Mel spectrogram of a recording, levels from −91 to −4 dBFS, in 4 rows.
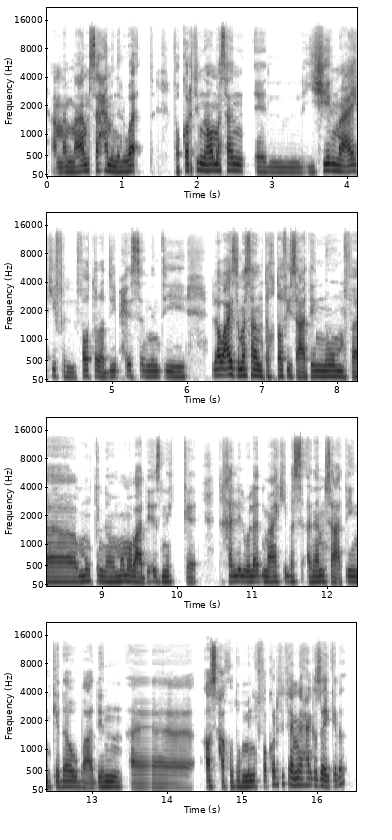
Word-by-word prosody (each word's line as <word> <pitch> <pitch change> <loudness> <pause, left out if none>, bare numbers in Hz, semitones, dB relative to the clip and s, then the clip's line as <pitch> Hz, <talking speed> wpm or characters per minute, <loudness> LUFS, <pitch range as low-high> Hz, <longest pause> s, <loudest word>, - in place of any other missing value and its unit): م 115 +1 -1
معاه 115 +2 +3
مساحة 145 +1 +1
من 125 -3 +3
الوقت، 120 +4 +1 0.4
فكرتِ 150 +10 -2
إن 160 -3 +5
هو 145 +1 +6
مثلًا 150 -1 +3 0.2
ال 110 -1 -5
يشيل 130 +8 +4
معاكِ 135 0 +4
في 120 -3 -12
الفترة 120 +3 -3
دي 125 +4 -4
بحيث 135 0 -4
إن 125 -1 -2
أنتِ 125 0 -3 0.7
لو 150 +1 +5
عايزة 155 -1 +6
مثلًا 150 -2 +4
تخطفي 135 +3 -2
ساعتين 125 +2 +1
نوم 125 0 +3
فممكن 115 +2 -1
ماما 120 +2 +1
بعد 115 -2 +2
إذنك 120 -3 -5 0.2
تخلي 130 0 -2
الولاد 130 +1 +1
معاكِ 120 +1 -1
بس 120 +1 0
أنام 120 +2 +1
ساعتين 120 +2 -1
كده 125 +1 -1
وبعدين 115 +1 0
آآ، 100 -1 -7 0.2
أصحى 125 -1 +4
آخدهم 120 0 -4
منكِ، 125 0 +1
فكرتِ 165 +8 -6
تعملي 160 -3 +1
حاجة 155 0 -2
زي 140 -4 +1
كده؟ 140 - -5
125 Hz, 165 wpm, -24 LUFS, 115-135 Hz, 0.7 s, هو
